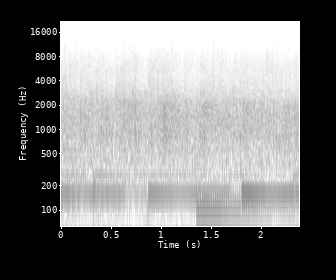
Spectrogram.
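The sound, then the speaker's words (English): A church audience's hand clap of praise at a Christmas morning service, a faint wash of clapping running throughout, with steady low held tones shifting pitch beneath it. “Can you give a hand clap of praise to the Lord this morning?”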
